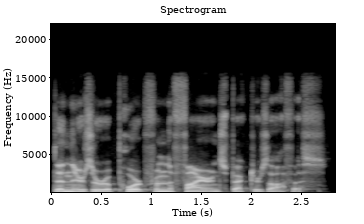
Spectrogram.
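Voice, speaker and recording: A man's voice: sits low, expressive, moderate pace, fairly bright tone, no room sound, clean studio sound. A man playing a wry conspiracy show host in an audio drama, talking in a conversational, conspiratorial way. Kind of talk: scripted audio drama monologue as talk-show broadcast.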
